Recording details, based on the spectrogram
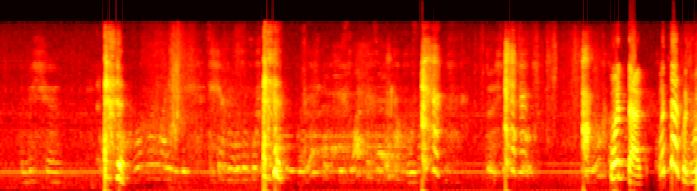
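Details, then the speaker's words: A young daughter learning to talk playfully imitates her mother's and grandmother's coughing: six or seven short, sharp cough sounds mixed with soft voices. "Вот так мы тебя засни смотри как она передразнивает кашель бабушка кашляет она кашляет мама кашляет и доча кашляет"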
